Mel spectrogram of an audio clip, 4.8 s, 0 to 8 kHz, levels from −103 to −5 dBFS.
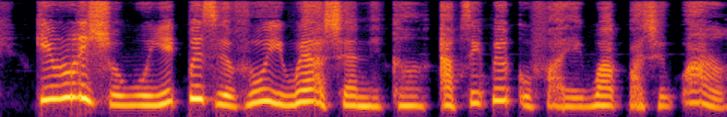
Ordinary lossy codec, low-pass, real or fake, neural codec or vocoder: none; none; fake; codec, 16 kHz, 0.5 kbps, FunCodec, trained on LibriTTS, 25 frames a second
